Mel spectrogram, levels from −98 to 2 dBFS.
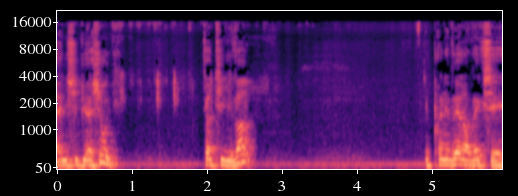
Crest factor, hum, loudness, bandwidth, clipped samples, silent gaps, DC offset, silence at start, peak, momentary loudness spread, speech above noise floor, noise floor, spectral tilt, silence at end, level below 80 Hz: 14 dB; none; -20 LUFS; 16.5 kHz; under 0.1%; none; under 0.1%; 0 s; -6 dBFS; 19 LU; 27 dB; -45 dBFS; -5.5 dB/octave; 0 s; -56 dBFS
